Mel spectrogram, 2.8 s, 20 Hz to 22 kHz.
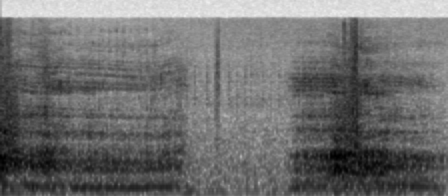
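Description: A dog growls in the video game Divinity Original Sin 2, with two low rumbling snarls separated by a short gap, moderately close and clear.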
